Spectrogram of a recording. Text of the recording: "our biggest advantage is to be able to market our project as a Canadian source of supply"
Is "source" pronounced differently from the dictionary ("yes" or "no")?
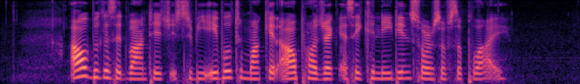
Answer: no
